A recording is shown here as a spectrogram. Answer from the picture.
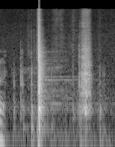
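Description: A ceramic stone from a Spyderco Sharpmaker knocks once, sharply, against the sharpener as it is handled and turned, with a brief ring after. A short scraping rub follows near the end.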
